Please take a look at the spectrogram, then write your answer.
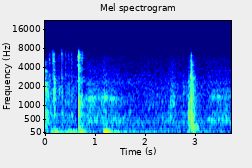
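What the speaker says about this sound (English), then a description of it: "I'm typing in WikiPakk." A few faint, sparse clicks of keys on a computer keyboard while a search term is entered, quiet and close with long gaps between strokes.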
